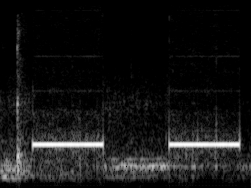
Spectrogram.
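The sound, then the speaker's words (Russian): A telephone ringback tone with no answer: two long, steady mid-pitched tones, each about a second, separated by a second-long pause over faint line hiss. No one speaks. “Пока что абонент не отвечает.”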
